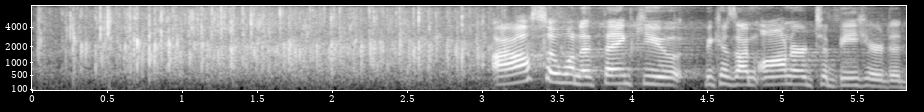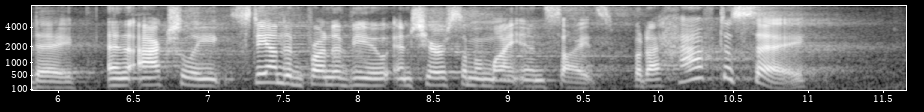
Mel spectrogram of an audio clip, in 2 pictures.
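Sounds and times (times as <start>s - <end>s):
audience applause: 0.0s - 3.1s
speech: 3.1s - 11.1s.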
